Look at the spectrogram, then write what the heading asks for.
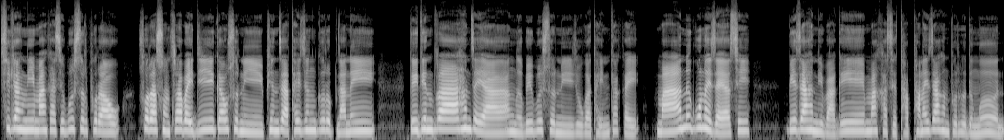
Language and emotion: Bodo, disgusted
